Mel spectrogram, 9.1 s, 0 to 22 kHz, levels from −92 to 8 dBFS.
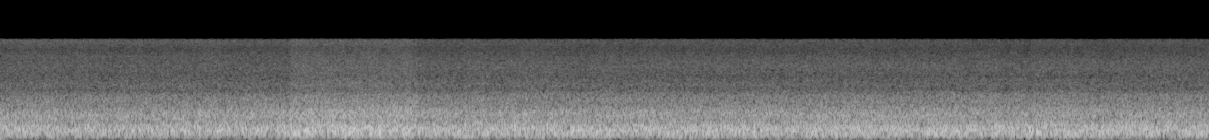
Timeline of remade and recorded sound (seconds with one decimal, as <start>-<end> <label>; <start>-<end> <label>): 0.0-9.1 recorded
